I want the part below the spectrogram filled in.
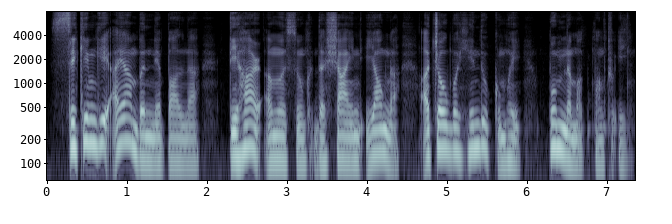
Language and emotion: Manipuri, neutral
